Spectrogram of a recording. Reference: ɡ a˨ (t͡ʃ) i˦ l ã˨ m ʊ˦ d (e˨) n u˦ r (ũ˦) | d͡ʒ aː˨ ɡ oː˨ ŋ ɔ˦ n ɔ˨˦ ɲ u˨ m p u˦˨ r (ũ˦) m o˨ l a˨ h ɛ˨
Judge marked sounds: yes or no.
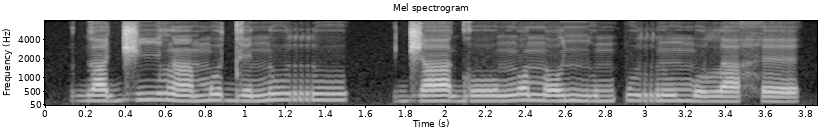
no, yes, no, yes

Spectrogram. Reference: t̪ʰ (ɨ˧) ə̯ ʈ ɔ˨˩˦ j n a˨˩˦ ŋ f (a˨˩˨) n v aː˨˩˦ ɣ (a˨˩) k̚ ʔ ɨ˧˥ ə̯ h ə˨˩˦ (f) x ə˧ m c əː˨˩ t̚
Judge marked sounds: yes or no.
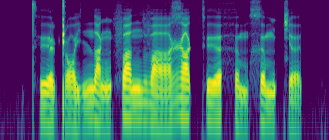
no, no, no, no

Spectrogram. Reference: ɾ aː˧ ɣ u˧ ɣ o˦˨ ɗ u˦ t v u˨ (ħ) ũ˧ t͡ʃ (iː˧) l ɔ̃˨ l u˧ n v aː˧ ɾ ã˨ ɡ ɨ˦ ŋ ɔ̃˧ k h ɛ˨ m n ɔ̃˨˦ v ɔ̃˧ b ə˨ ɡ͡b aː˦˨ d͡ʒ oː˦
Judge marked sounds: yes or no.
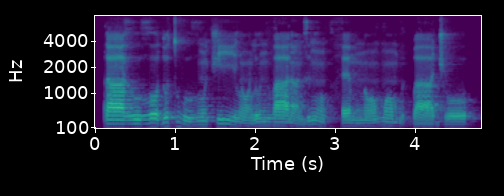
no, no

